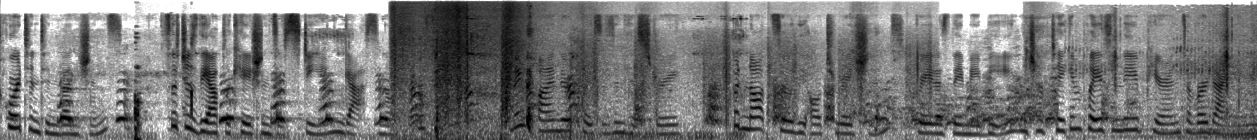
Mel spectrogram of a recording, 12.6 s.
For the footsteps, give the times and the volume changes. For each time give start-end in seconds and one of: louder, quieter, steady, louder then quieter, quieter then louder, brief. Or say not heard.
3.9-9.4 quieter.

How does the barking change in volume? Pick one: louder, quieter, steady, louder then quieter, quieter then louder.
quieter.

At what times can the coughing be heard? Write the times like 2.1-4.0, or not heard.
1.3-1.9, 4.3-5.3, 8.4-9.1, 10.2-10.6.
